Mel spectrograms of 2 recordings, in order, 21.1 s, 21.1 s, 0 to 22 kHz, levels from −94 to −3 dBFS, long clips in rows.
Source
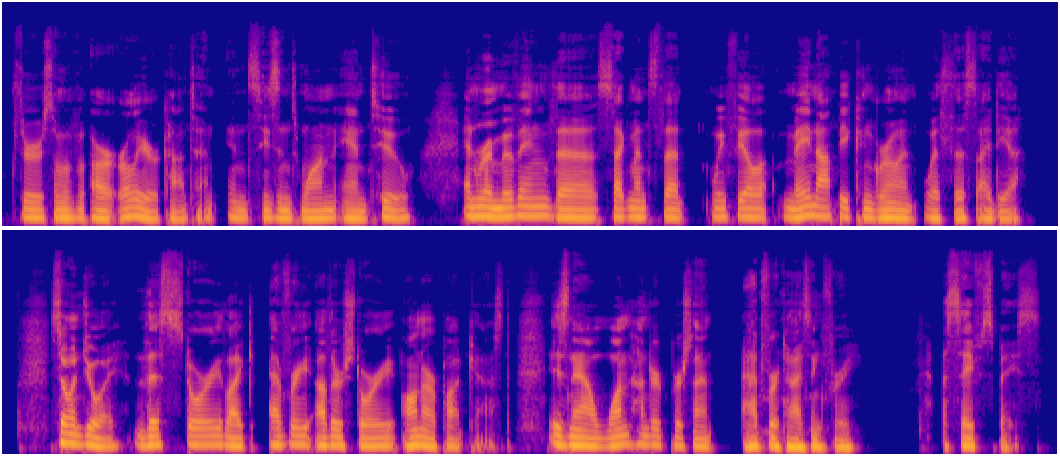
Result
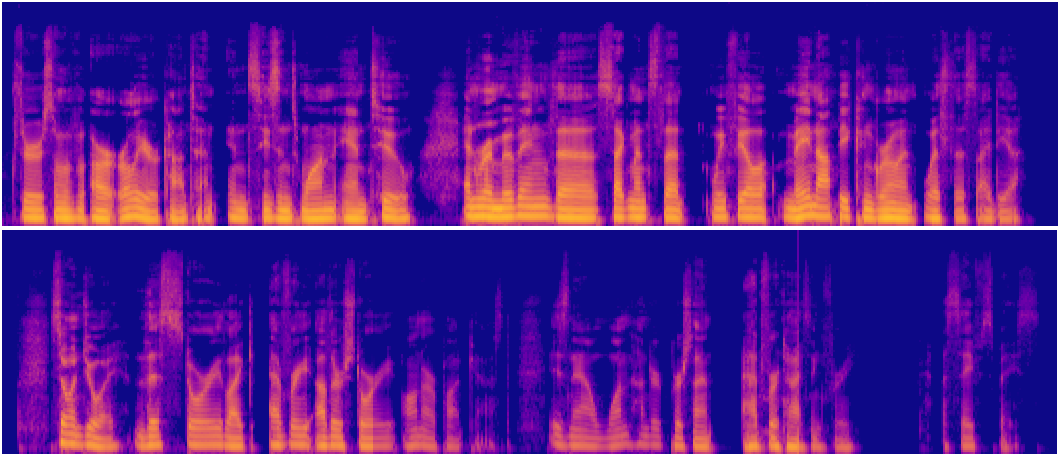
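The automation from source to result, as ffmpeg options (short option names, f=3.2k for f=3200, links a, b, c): -af "asetnsamples=n=441:p=0,asendcmd='9.44 volume volume -4dB;14.25 volume volume -16dB;17.19 volume volume -5.5dB;18.5 volume volume -16dB',volume=4dB"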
